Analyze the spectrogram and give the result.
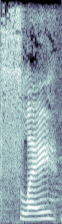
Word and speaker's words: Sley: Okay, it's called it's called Slay Deli. It's spelled S-L-E-Y.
